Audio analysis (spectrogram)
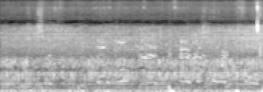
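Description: A light aircraft at Sleap airfield hums steadily as it turns to taxi, its engine and propeller drone loud and continuous while people talk nearby.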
